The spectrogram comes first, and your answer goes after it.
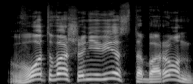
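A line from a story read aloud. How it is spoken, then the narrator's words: Loud announcement. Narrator (Russian): громко объявил я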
